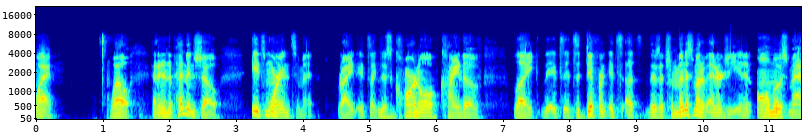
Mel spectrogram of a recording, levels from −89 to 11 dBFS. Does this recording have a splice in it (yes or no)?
no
